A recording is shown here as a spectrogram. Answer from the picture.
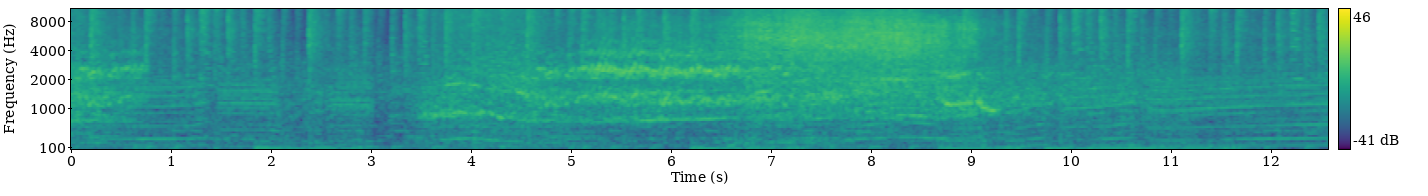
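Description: Cartoon race-car sound effects: an engine revving up and down, with a hissing tyre screech about two-thirds of the way through as the car spins its wheels and pulls away, over background music.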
